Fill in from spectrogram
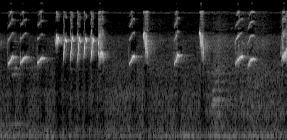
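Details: Lively brown-throated sunbird song, played to lure newly kept sunbirds into quick response and singing, also as a tutor for other songbirds: sharp high chirps, then a fast run of five clipped notes, then scattered downslurred whistles.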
